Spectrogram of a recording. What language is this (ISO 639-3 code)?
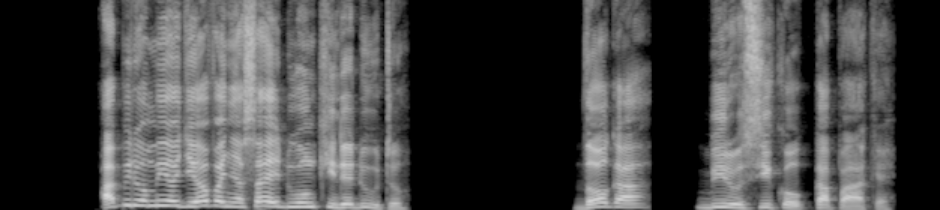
luo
